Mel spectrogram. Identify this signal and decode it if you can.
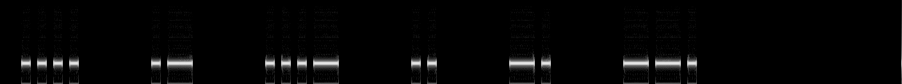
Morse code, heard as a keyed tone, about 15 wpm, spaced as for 8 wpm, 1000 Hz. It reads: HAVING
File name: qotdfiles / 8wpm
